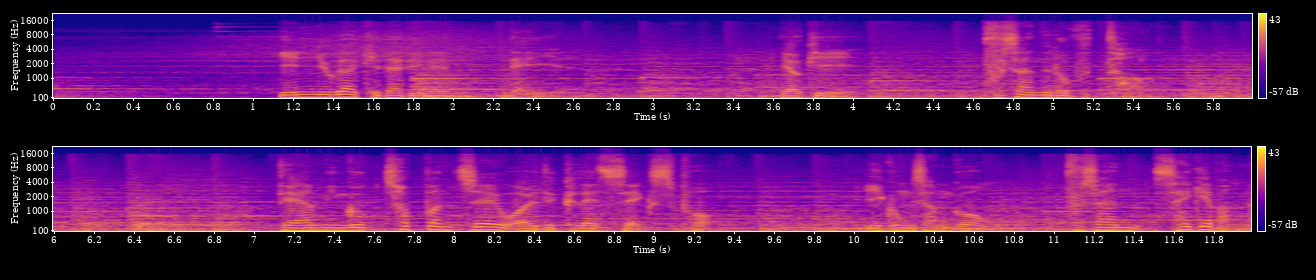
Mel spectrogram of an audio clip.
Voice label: 나레이션 희망찬 힘있는; 삼성전자

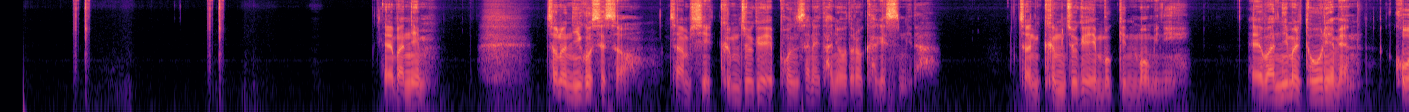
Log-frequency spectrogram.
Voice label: 게임 진중한 시크한 30대; 세븐나이츠

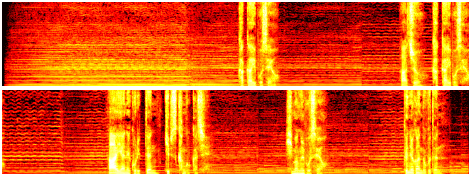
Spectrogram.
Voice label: 멘트 진중한 진지한

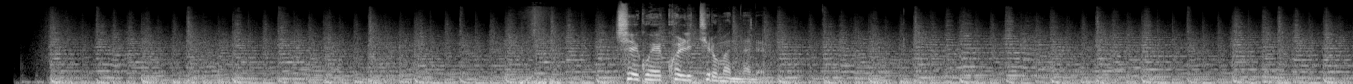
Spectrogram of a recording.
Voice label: 시크한 30대; 검은사막

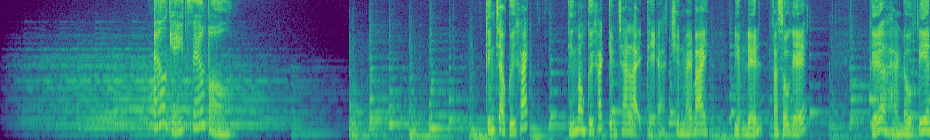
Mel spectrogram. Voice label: 베트남 남 밝은톤 호치민 억양

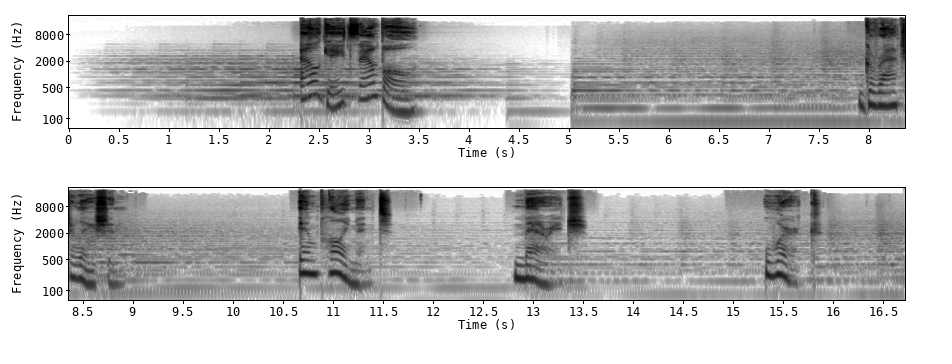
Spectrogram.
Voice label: 영어 여 차분한 톤

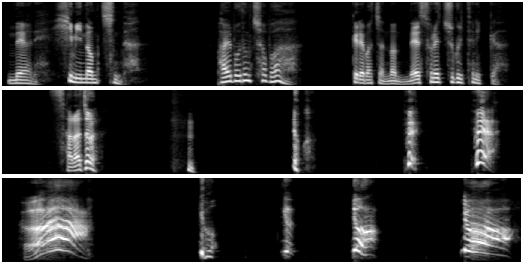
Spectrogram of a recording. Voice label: 카리스마 비열한

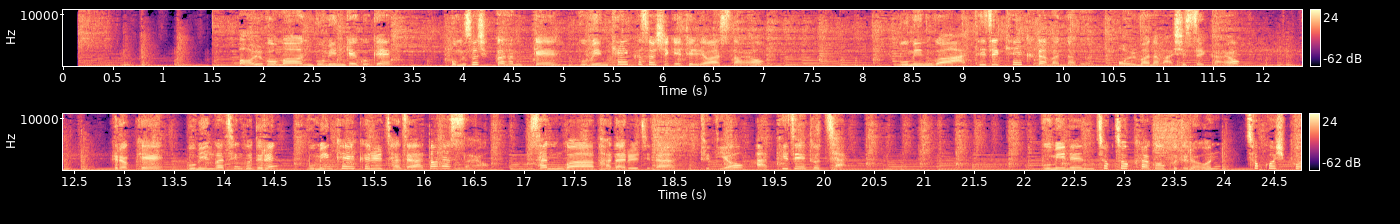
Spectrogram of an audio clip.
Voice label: 동화구연 느낌 상냥함 밝은 따뜻한; 아티제와무민

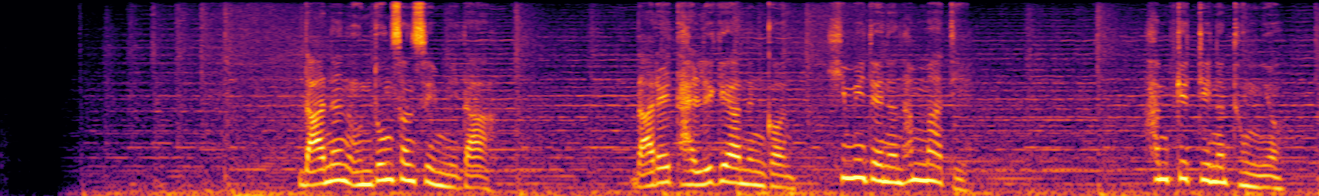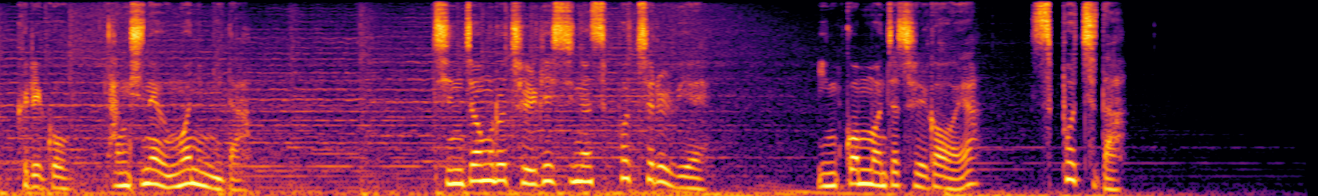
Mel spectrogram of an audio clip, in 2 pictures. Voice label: 배우 일반인 30대; 국가인권위원회

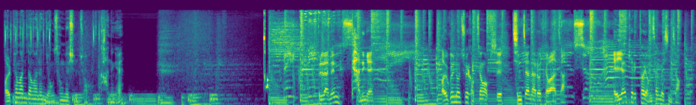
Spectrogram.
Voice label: 광고; 블라(Blah)

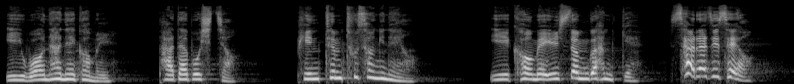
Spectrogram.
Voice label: 게임 여검사 쿨한 시크한 20대

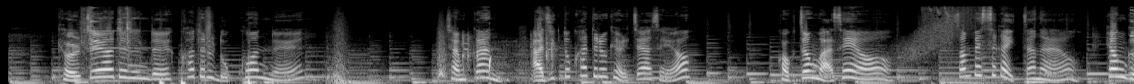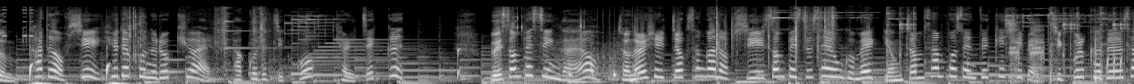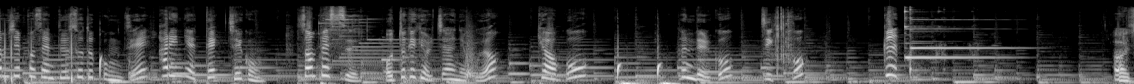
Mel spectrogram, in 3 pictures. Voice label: 밝고 친근한 목소리 은행 앱

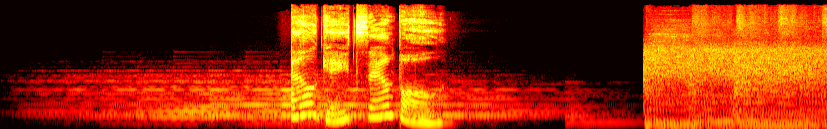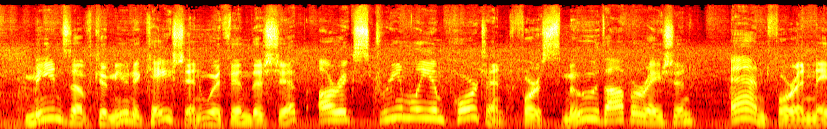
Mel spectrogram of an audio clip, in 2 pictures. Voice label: 영어 남 밝은 톤

